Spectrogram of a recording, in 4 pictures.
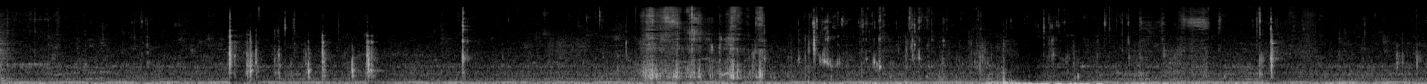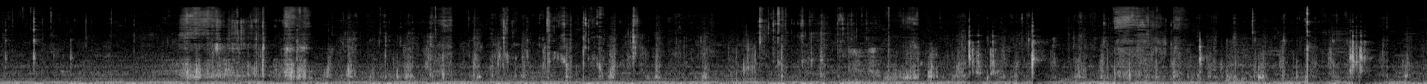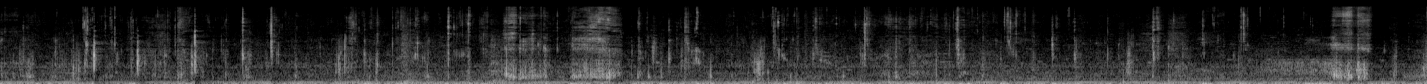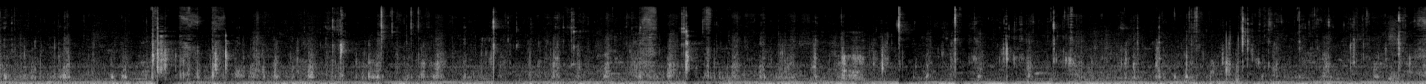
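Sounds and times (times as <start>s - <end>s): low steady hum: 0.0s - 57.0s
wet chewing and biting: 16.4s - 57.0s.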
